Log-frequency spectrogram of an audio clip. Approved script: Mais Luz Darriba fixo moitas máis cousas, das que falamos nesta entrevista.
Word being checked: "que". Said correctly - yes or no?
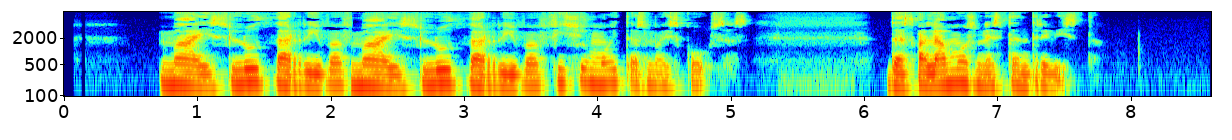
no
